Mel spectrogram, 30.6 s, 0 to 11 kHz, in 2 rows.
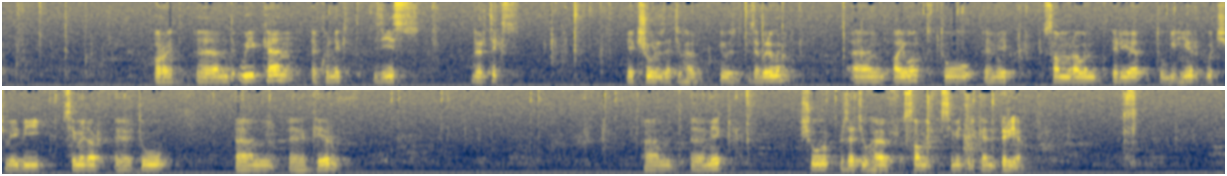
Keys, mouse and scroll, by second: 0.2-0.5 scroll up 1, 0.7-1.2 shift+scroll, 0.7 shift+middle click, 1.1 scroll up 5, 5.3 shift+click, 6.1 f, 6.9 ctrl+z, 7.2 shift+click, 8.0 f, 8.5 scroll down 1, 8.7 scroll up 1, 9.5 shift+click, 10.5 shift+click, 11.5 click, 11.5 scroll down 2, 11.9 shift+click, 12.7 scroll up 2, 12.7 g, 18.5 click, 19.0 g, 20.7 click, 21.0 g, 22.9 shift+click, 24.0 g.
